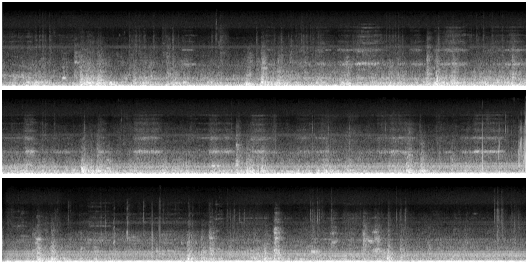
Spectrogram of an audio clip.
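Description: Steady low rumble of a train running, heard from inside the carriage, with music playing over it.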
